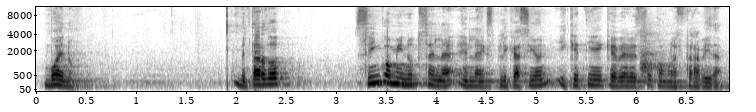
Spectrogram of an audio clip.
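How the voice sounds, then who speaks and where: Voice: mid-range voice, measured pace, long pauses, mellow, slight background noise. A Bible study teacher, who leads an interactive class, jokes, teases the group, quizzes them and acts out quoted voices. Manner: joking, teasing, quizzes the class.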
